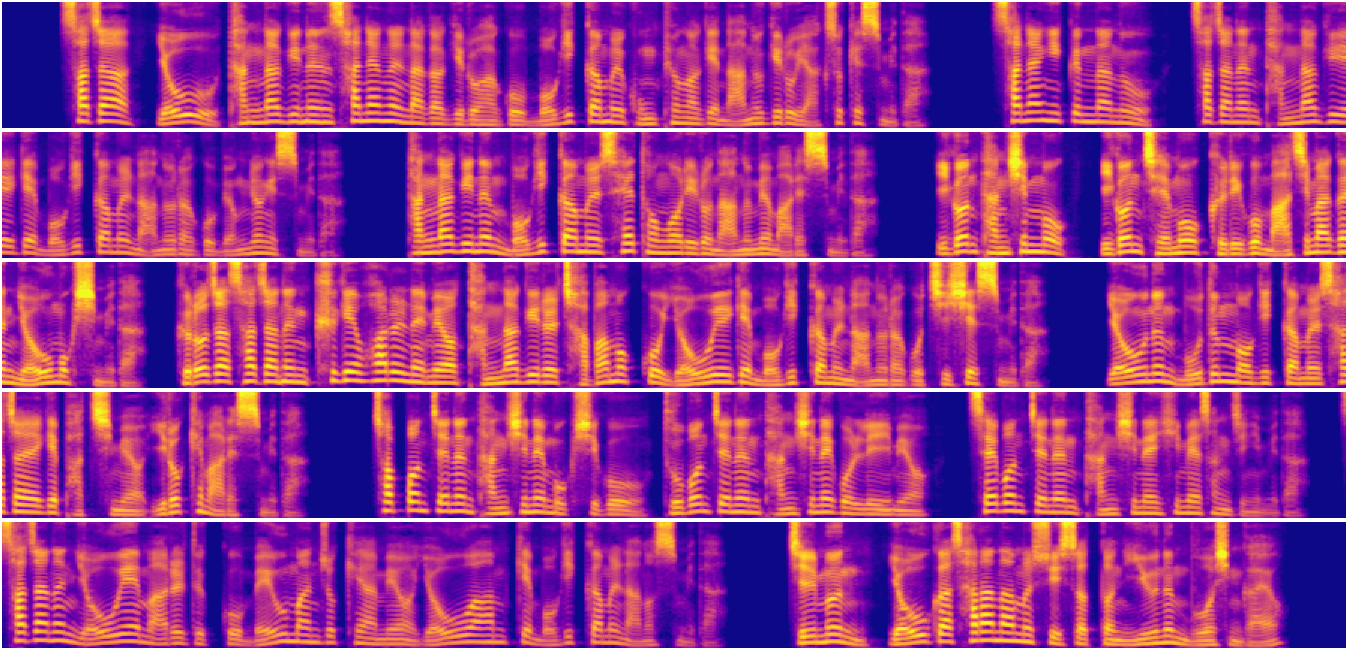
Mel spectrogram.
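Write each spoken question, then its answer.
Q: 여우가 살아남을 수 있었던 이유는 무엇인가요?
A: 당나귀가 죽는 것을 보고 모든 먹잇감을 사자에게 바쳤기 때문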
